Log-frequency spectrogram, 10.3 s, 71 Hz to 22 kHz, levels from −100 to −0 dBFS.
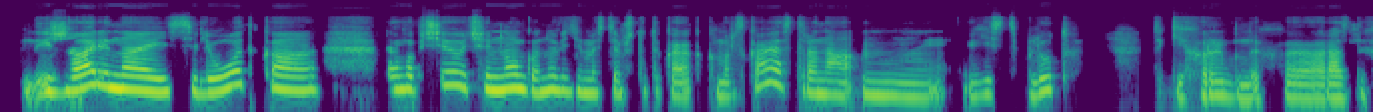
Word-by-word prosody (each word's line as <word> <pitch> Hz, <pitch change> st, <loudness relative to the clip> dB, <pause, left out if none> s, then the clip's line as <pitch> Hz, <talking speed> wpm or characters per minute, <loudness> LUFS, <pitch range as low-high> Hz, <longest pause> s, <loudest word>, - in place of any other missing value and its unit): И -, -, 0 dB
жареная, 230 Hz, 0 st, +6 dB
и -, -, +2 dB
селёдка. 225 Hz, +2 st, +1 dB, 0.5 s
Там 230 Hz, +1 st, +1 dB
вообще 245 Hz, +5 st, 0 dB
очень 245 Hz, -3 st, +1 dB
много, 230 Hz, -1 st, +5 dB
ну, 220 Hz, +3 st, +2 dB
видимо, 205 Hz, -3 st, -2 dB
с 190 Hz, -, -10 dB
тем, 180 Hz, -, -7 dB
что 210 Hz, -, -11 dB
такая 210 Hz, -1 st, -5 dB
как -, -, -20 dB
морская 180 Hz, -, -3 dB
страна, 185 Hz, -8 st, -4 dB
м, 170 Hz, -3 st, -5 dB
есть 175 Hz, +2 st, -9 dB
блюд 210 Hz, +6 st, -4 dB, 0.6 s
таких -, -, -12 dB
рыбных 165 Hz, -4 st, -5 dB
разных 155 Hz, +2 st, -4 dB
205 Hz, 135 wpm, -22 LUFS, 175-230 Hz, 0.6 s, жареная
